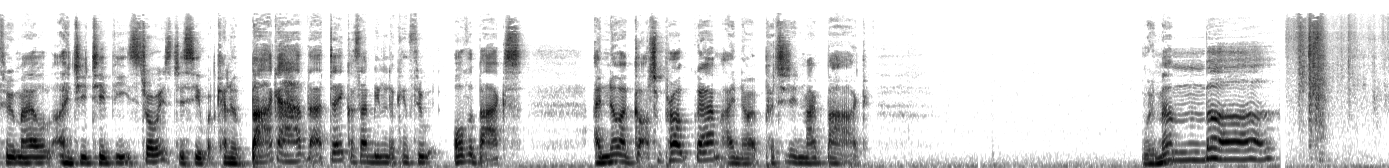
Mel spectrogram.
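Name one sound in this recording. A middle-aged man talks with animation close to a phone microphone.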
